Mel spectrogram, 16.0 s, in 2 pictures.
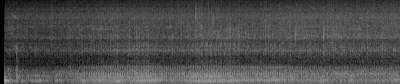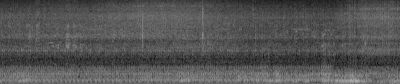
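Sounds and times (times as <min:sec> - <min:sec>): car engine idling: 0:00.1 - 0:16.0.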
